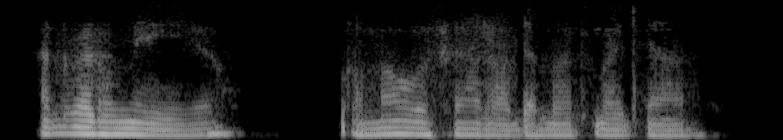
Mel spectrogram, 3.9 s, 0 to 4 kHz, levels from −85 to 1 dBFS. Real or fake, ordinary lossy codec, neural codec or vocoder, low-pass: fake; AAC, 16 kbps; codec, 16 kHz, 1.1 kbps, Voila-Tokenizer; 3.6 kHz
